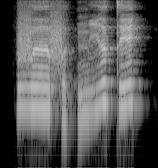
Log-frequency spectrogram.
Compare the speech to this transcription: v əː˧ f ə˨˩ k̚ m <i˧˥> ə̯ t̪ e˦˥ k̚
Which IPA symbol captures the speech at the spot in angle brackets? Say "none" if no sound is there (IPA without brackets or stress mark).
i˧˥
